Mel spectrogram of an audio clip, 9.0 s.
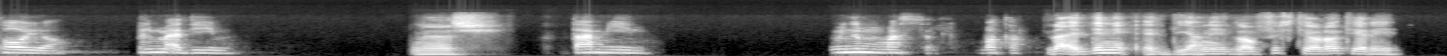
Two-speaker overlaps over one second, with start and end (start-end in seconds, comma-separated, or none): none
